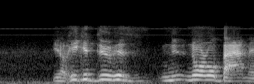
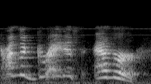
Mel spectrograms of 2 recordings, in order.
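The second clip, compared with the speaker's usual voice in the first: overjoyed boast; 12 semitones higher than usual. Retold or imitated. Riddler brags after unmasking Batman, overjoyed and crowing. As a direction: crow it, higher and gleeful.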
